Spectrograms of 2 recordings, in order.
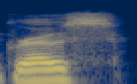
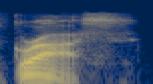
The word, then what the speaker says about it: Gross: Hey gang, this is Gross. Now, sometimes it gets my name wrong. It says Grass, so I'll write Gross like that, which sometimes it pronounces Gross, but it's closer.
